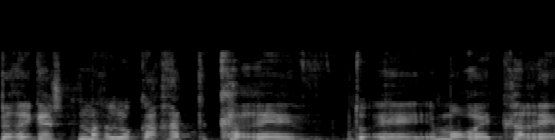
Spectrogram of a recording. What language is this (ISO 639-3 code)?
heb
